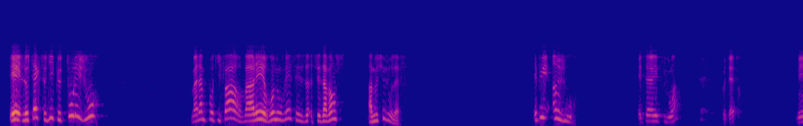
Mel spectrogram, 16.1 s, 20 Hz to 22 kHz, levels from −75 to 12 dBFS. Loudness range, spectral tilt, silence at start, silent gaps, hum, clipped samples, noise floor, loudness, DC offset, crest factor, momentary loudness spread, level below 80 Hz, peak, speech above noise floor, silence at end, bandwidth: 13 LU; -8.5 dB/octave; 0.2 s; none; none; under 0.1%; -84 dBFS; -31 LUFS; under 0.1%; 24 dB; 18 LU; -70 dBFS; -10 dBFS; 54 dB; 0 s; 5.6 kHz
